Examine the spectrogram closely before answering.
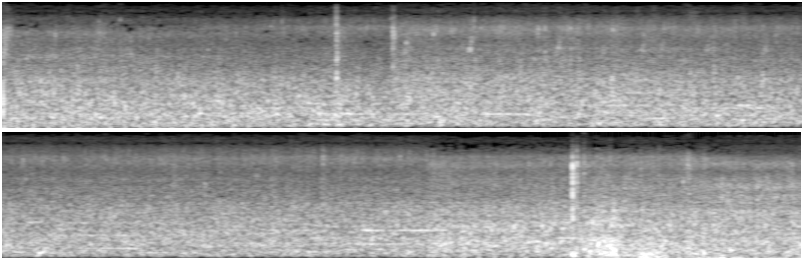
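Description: Small shallow creek running steadily over rocks and woody debris. A few brief clicks and a low rumble come in near the end.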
